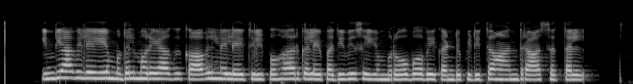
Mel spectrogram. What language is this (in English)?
Tamil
